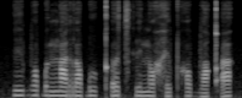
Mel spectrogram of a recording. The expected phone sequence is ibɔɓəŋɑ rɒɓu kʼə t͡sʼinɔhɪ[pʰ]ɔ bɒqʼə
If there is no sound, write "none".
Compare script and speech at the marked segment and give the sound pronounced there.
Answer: pʰ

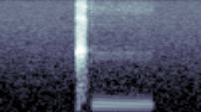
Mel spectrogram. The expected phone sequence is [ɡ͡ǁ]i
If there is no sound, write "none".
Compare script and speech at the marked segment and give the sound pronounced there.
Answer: ǁ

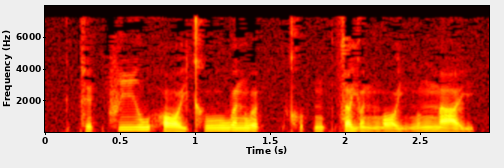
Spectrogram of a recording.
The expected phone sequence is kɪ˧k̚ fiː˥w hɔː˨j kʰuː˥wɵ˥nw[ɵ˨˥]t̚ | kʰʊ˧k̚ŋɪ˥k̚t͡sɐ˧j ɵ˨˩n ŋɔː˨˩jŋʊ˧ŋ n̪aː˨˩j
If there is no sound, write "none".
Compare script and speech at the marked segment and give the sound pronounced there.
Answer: ɵ˨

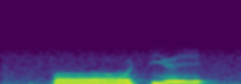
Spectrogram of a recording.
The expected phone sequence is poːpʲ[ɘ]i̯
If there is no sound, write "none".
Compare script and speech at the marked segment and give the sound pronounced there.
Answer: ɘ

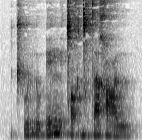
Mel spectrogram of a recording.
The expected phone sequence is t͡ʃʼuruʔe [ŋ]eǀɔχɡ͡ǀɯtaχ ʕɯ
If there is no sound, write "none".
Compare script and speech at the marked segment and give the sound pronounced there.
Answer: ŋ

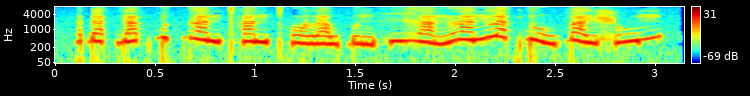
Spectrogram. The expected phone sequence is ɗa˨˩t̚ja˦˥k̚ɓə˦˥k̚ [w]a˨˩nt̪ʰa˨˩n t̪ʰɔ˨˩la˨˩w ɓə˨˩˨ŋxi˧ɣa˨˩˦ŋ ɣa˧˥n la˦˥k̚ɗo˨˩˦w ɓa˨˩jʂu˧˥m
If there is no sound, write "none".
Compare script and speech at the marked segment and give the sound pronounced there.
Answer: ɣ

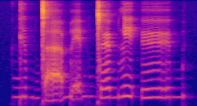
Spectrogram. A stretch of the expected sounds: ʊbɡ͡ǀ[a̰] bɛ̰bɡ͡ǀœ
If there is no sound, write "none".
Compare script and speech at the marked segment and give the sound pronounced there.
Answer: a̰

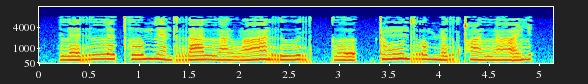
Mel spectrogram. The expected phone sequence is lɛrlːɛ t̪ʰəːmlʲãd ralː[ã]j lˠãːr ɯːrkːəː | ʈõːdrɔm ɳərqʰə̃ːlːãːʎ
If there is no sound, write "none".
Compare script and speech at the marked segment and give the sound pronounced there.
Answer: ã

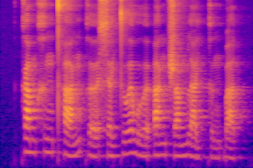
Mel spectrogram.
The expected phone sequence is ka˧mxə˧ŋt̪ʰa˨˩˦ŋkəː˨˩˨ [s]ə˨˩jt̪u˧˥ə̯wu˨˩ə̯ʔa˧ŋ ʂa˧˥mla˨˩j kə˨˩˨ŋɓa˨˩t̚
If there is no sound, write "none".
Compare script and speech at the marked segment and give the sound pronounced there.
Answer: s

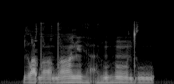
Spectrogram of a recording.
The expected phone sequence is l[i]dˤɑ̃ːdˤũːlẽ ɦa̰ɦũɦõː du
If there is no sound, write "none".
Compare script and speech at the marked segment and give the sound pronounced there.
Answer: i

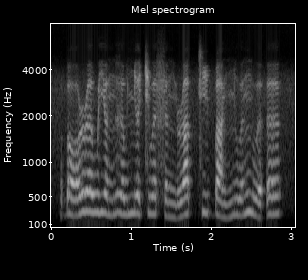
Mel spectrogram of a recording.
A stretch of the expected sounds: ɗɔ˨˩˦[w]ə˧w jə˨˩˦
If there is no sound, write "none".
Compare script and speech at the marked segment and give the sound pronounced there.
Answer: ɹ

